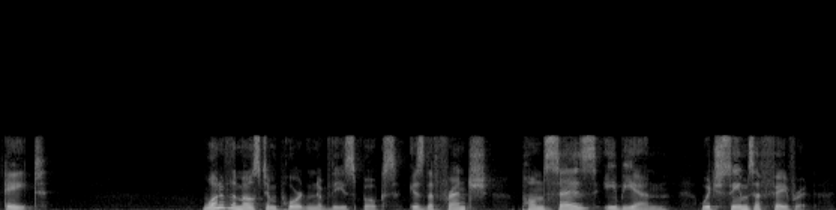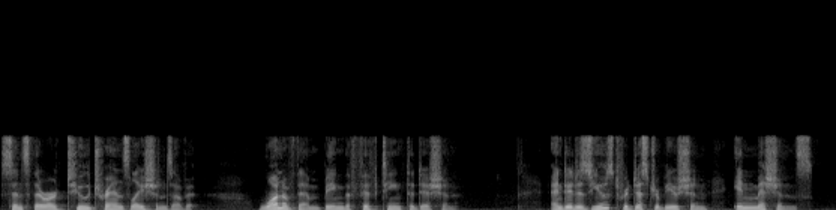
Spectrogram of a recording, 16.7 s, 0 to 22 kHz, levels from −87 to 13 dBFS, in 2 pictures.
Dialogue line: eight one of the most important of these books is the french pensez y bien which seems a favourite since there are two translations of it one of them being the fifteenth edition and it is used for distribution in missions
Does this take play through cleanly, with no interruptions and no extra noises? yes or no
yes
